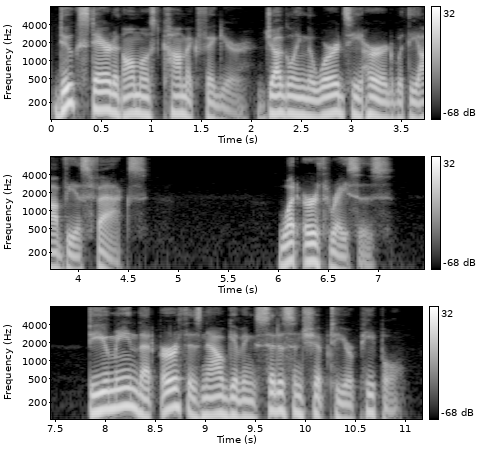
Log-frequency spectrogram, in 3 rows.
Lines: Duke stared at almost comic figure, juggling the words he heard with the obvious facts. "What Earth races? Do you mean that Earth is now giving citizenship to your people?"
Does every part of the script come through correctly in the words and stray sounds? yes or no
yes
